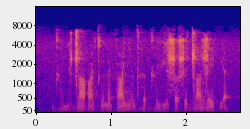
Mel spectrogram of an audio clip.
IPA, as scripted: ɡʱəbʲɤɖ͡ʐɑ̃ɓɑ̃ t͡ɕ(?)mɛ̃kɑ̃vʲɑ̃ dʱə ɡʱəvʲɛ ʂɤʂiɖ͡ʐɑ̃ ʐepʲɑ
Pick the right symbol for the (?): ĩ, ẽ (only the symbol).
ĩ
